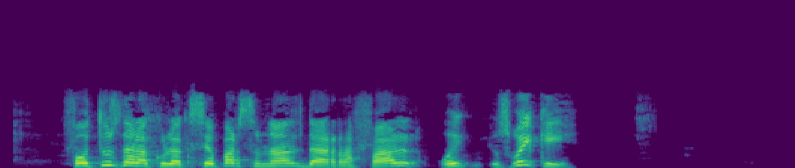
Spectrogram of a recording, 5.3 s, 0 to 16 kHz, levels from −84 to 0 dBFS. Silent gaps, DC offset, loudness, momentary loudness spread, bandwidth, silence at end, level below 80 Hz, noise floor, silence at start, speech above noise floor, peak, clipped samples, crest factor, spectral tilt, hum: none; under 0.1%; -17 LUFS; 6 LU; 7.6 kHz; 1.5 s; -68 dBFS; -87 dBFS; 0.5 s; 71 dB; -2 dBFS; under 0.1%; 16 dB; -2.5 dB/octave; none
